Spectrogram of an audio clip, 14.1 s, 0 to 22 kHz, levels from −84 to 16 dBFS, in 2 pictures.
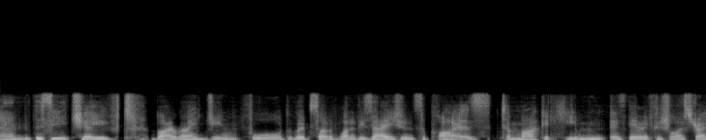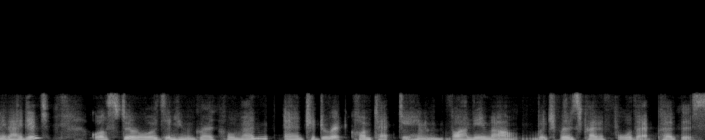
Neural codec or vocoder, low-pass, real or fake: codec, 16 kHz in and 24 kHz out, 0.6 kbps, FireRedTTS-2 codec; 7.2 kHz; fake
